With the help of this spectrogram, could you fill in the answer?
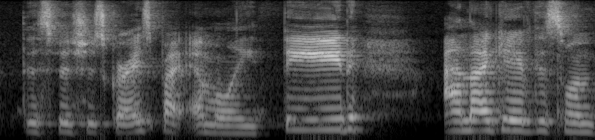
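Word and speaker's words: Emily Thiede: have learned that the author's name is actually pronounced Emily theed so this fish is Grace by Emily theed and I gave this one three and a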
